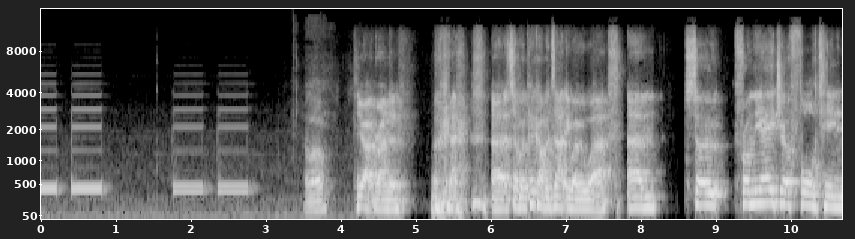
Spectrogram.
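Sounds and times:
telephone ringing on the line after a call is dialed: 0:00.0 - 0:00.9, 0:01.7 - 0:02.9
speech: 0:03.5 - 0:10.6.

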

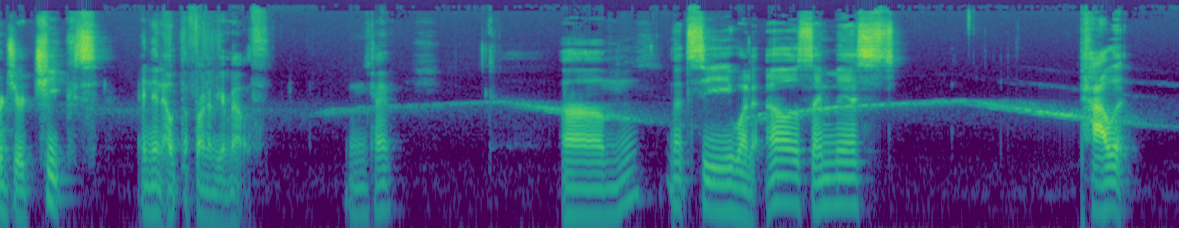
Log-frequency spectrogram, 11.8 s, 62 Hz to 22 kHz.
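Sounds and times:
speech: 0:00.0 - 0:02.7, 0:03.5 - 0:04.0, 0:05.6 - 0:09.0, 0:10.8 - 0:11.4
police siren sounding outside: 0:00.0 - 0:11.7.

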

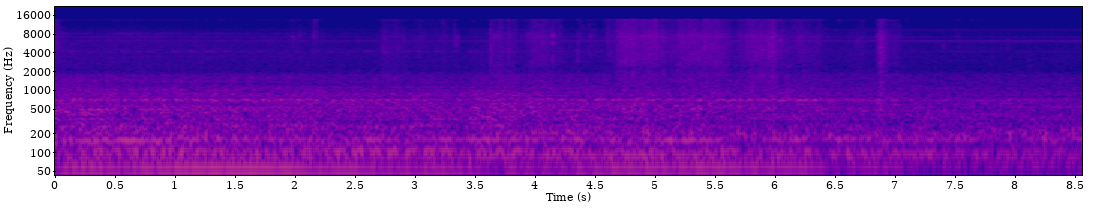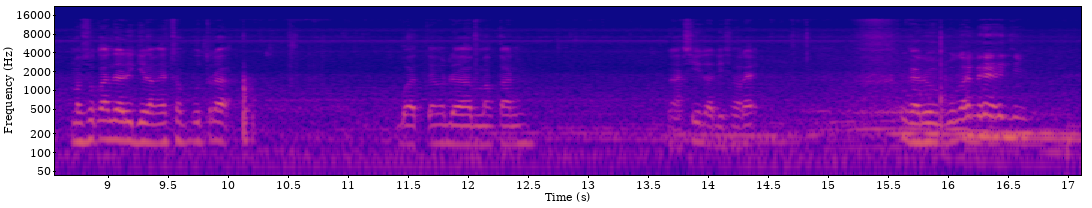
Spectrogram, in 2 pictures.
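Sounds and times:
large truck engine rumbling as it passes: 0:00.0 - 0:07.9, 0:13.0 - 0:17.0
speech: 0:08.7 - 0:10.2, 0:11.4 - 0:12.6, 0:13.6 - 0:14.6, 0:15.6 - 0:16.8.

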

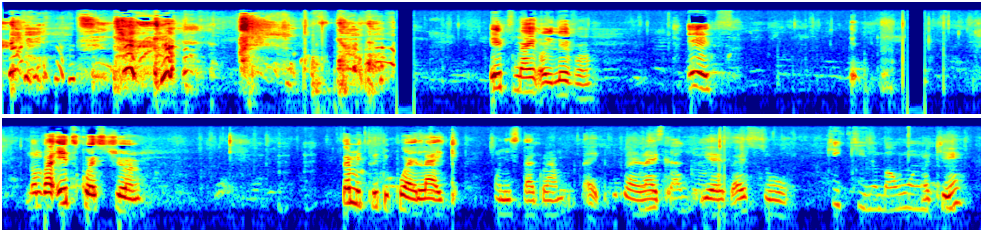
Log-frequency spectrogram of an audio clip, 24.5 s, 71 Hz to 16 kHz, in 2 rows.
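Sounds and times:
people laughing: 0:00.0 - 0:02.6
several people coughing: 0:00.0 - 0:05.0
speech: 0:06.5 - 0:07.5, 0:08.6 - 0:09.0, 0:12.8 - 0:14.1, 0:16.5 - 0:24.4.

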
